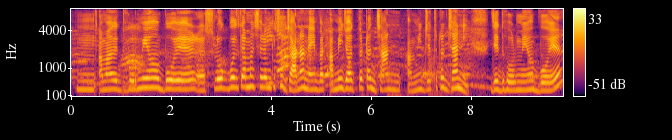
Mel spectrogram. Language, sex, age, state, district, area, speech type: Bengali, female, 18-30, West Bengal, Murshidabad, urban, spontaneous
